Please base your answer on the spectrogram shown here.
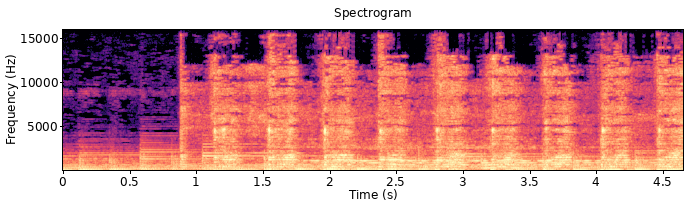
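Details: Plucked string music with rhythmic strummed chords; no animal sounds are heard.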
